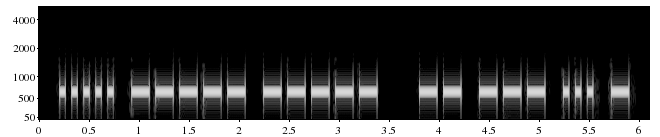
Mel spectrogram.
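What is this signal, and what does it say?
Morse code, heard as a keyed tone, about 20 wpm, 650 Hz. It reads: 500 MOST
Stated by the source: Morse practice of English words at 20 wpm.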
